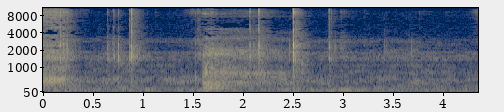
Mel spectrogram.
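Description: Faint handling noise with a few sharp small clicks and a brief rustle: a wireless mouse's USB receiver being pulled from one port and pushed into the projector's USB port.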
